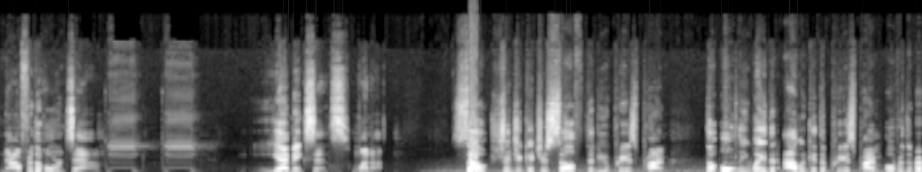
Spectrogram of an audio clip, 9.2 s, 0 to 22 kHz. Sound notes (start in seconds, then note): 1.0 horn honks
